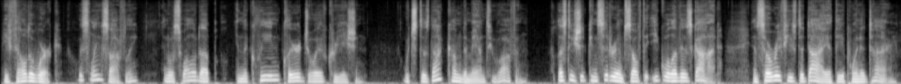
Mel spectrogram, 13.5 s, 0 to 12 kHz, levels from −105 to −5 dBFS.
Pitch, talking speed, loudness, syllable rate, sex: 130 Hz, 195 wpm, -18 LUFS, 5.2 syllables/s, male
